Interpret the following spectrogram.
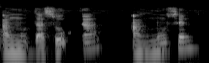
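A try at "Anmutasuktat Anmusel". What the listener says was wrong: La T de los plurales no se oyó. Puede ser que no lo haya escrito o puede ser que no lo pronunció bien. Entonces sería Timutasugtat, Anmutasugtat, Mutasugtat. Vea, con la T del final porque si no, no suena plural. La T le faltó a las últimas tres nada más, al final.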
